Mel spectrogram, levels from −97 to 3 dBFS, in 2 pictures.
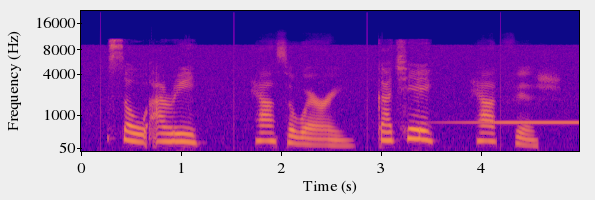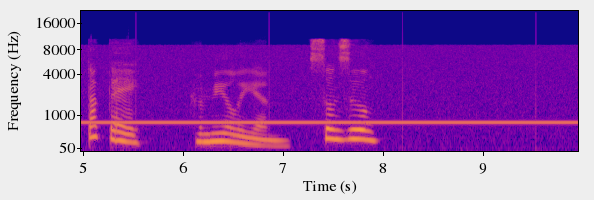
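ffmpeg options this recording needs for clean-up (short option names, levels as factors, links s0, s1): -af "adeclick=t=4,bandreject=f=730:w=30,afwtdn=0.0025"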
